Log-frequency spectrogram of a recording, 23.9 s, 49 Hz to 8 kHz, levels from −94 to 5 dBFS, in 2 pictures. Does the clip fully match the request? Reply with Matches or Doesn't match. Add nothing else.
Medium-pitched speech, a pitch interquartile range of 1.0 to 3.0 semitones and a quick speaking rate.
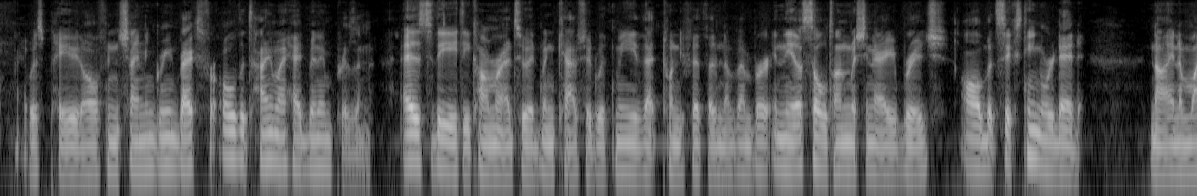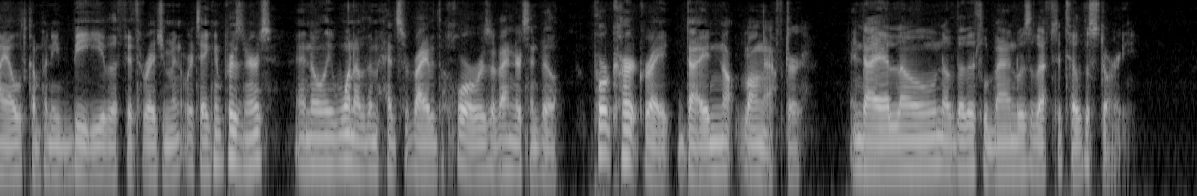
Doesn't match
